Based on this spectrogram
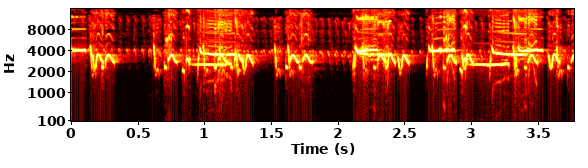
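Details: Prinia lure call, noisy style: rapid bright chirps and twittering notes packed into bursts of about half a second to a second, repeated roughly once per second.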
